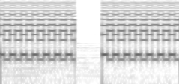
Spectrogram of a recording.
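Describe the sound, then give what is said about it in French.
Telephone ringing with a bright, warbling electronic trill in two bursts: one lasting about a second, a brief silent gap, then a second burst that continues to the end. “Deux mois plus tard, coup de fil.”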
